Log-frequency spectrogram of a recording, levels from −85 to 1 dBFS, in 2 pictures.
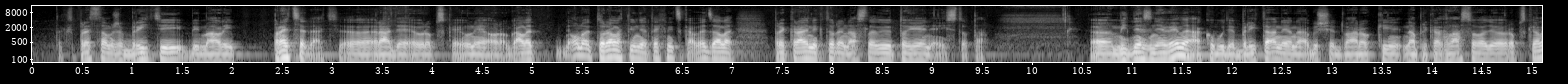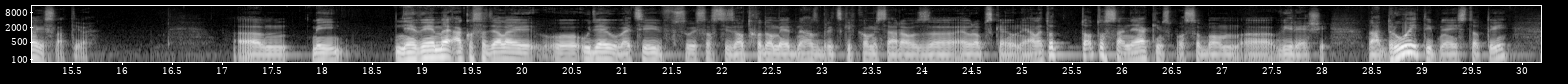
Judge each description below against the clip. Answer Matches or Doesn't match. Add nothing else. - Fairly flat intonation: Doesn't match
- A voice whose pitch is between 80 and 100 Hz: Matches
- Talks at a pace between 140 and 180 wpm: Matches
